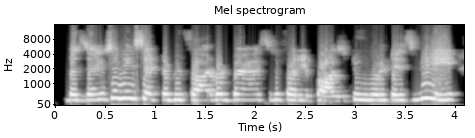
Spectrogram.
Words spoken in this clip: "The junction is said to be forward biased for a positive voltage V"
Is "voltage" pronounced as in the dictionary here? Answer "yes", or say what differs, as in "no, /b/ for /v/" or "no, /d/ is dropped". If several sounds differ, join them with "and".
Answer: no, /z/ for /dʒ/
